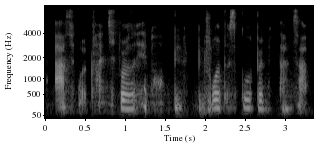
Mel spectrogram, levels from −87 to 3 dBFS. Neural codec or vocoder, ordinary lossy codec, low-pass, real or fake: autoencoder, 22.05 kHz, a latent of 192 numbers a frame, VITS, trained on one speaker; none; 7.2 kHz; fake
